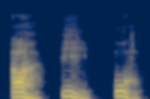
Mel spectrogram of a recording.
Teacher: এই কণ্ঠনালীর শুরু হতে উচ্চারিত হয় হামজা, হা।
